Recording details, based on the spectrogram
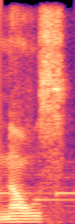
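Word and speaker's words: Knollys: to marry lottis or lettuce nollies or Knowles as the modern pronunciation is said and that um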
